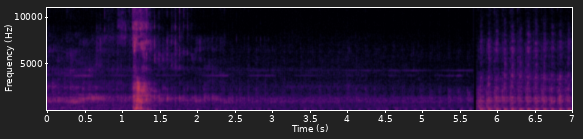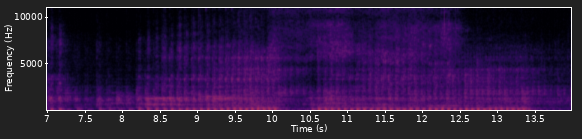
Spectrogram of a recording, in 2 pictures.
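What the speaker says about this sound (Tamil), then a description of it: "கரும்பு ஜூஸ் மிஷினோட என்ஜினும் ஜோதி சாரோட வண்டியோட என்ஜினும் ஒன்று." A diesel Royal Enfield Bullet motorcycle engine thumps at idle nearby, with a sharp knock early on, then louder stretches of steady chugging that drop away briefly and return.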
